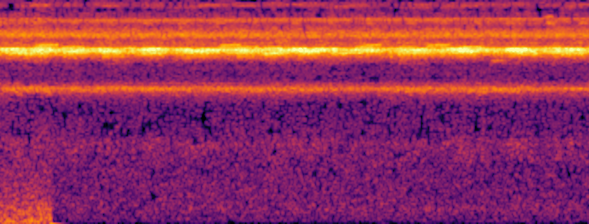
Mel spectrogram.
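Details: Crickets in a tropical rain forest, a continuous high-pitched chorus of steady shrill trilling bands with no break, dense and unchanging throughout, no other sounds standing out.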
